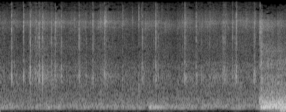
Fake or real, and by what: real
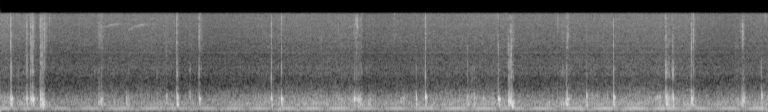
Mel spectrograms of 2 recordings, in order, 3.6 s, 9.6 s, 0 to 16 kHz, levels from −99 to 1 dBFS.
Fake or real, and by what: real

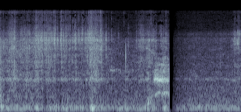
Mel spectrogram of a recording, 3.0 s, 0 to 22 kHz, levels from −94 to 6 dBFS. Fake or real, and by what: real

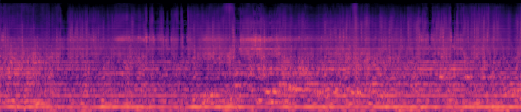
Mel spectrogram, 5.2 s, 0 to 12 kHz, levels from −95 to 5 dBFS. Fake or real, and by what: fake, vocoder, BigVGAN v2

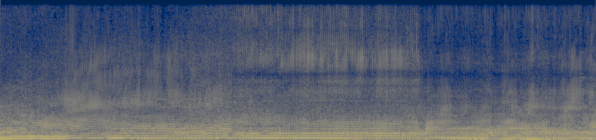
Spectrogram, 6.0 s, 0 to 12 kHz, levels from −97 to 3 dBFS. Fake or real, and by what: real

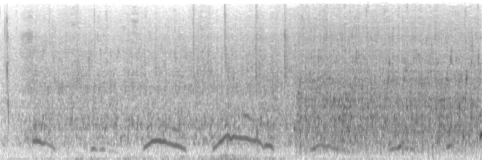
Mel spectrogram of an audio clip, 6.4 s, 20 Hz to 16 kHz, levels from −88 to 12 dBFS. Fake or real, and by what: real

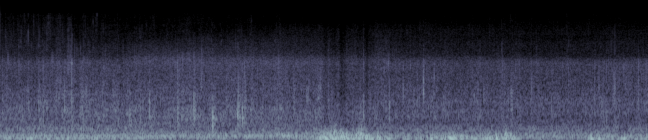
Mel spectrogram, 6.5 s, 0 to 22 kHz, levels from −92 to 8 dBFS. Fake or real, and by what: real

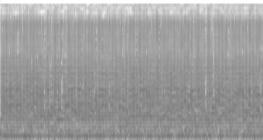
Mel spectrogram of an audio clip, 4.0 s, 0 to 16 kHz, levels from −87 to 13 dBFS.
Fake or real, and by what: fake, vocoder, BigVGAN v2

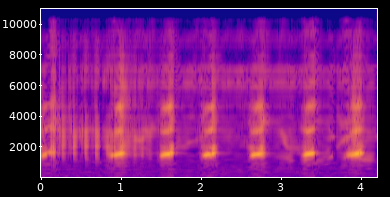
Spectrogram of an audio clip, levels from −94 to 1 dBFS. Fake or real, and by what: fake, vocoder, BigVGAN v2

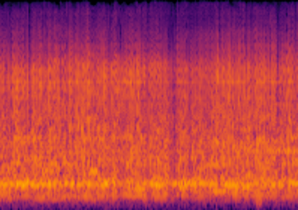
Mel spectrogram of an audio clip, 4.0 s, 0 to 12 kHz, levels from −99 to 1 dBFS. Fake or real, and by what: fake, vocoder, BigVGAN v2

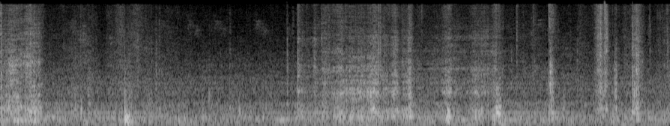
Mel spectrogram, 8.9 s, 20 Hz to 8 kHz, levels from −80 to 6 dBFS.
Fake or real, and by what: real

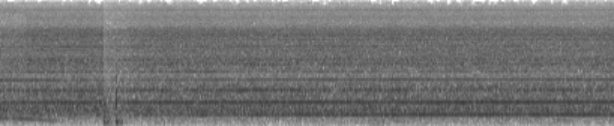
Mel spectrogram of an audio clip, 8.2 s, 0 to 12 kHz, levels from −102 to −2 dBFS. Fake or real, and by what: real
